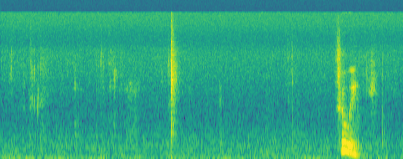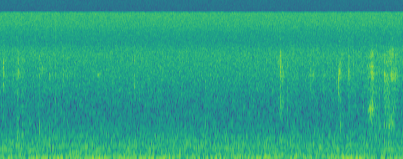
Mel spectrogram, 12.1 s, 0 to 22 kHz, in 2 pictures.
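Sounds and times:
person chewing: 10.7s - 12.0s.

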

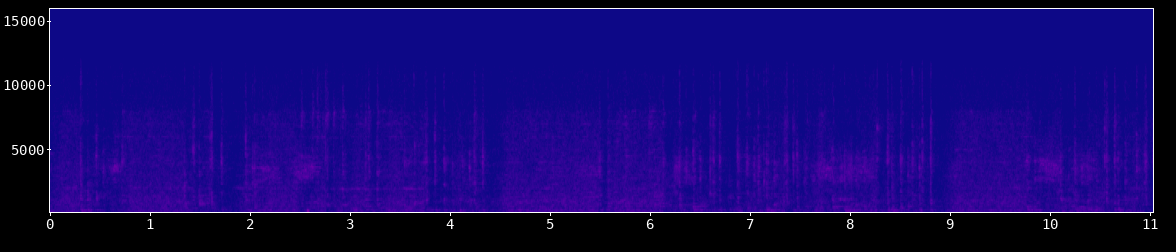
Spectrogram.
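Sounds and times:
typing on computer keyboard: 0.3s - 4.4s, 6.0s - 8.9s, 9.8s - 11.0s.

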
